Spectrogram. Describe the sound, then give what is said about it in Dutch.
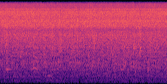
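Cocoa beans pour from a tipped shipping container with a polypropylene liner into a warehouse, making a loud, steady, rushing hiss with no breaks. “Zodat de cacaobonen bij het openen van de deuren niet meteen op straat vallen of in de lood vallen. Nou, daar gaan ze, hè. Daar gaan ze, de cacaobonen.”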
